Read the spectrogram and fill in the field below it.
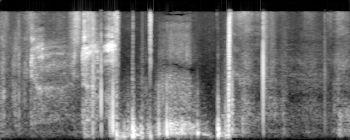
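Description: Handling knocks and rustles the phone close up.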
